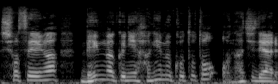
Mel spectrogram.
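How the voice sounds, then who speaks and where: On a very clean recording with a silent background, a man projects a raised, high, bright and sharp voice at a fairly slow pace with ordinary pitch variation. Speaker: shigin (Japanese poetry chanting) channel host. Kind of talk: casual solo talk to viewers.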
